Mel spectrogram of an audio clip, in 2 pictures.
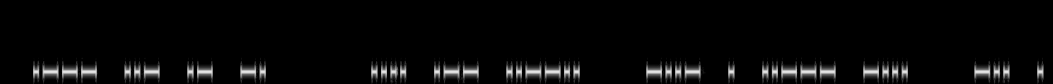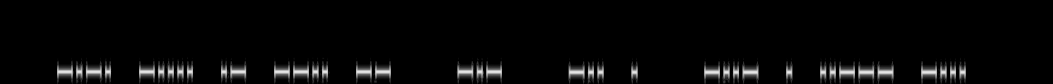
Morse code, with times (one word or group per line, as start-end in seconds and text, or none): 0.3-2.7 JUAN
3.7-5.8 HW?
6.5-9.1 XE2B
9.8-10.4 DE
11.1-14.4 C6AZM
15.1-15.5 K
16.2-16.9 DE
17.6-20.2 XE2B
